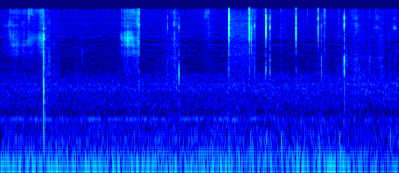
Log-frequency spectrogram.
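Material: Plastic.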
